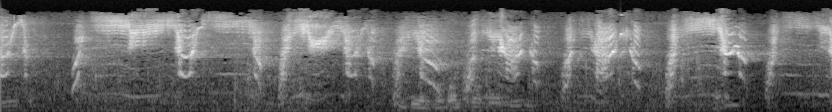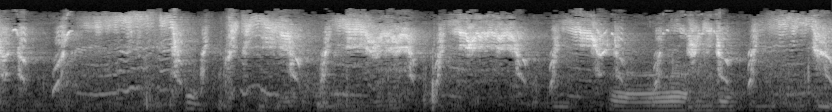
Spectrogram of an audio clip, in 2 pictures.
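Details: Baby monkey Leo, hungry and very angry, crying to beg its mother for milk: a steady run of shrill, harmonic screams and squeals, each call rising then falling and repeated about once a second with short gaps.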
